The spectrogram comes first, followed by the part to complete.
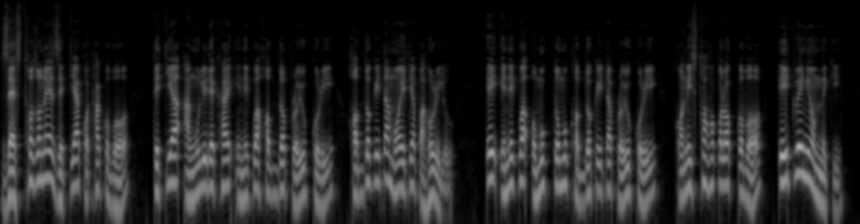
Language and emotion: Assamese, neutral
